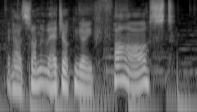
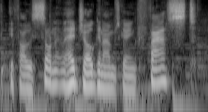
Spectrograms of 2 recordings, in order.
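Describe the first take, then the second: First: It has a southern English accent, long A. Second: It has a northern English accent, short A.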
